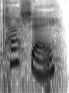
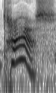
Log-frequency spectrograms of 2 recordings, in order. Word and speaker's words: cache: blank on your computer, it's not the cache. It's not cashache. Cashache. Cashache. Cashache. Cashache sounds like a name. Uh, no. It's the cash. Cash. I know extra letters, but it's just the cash.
